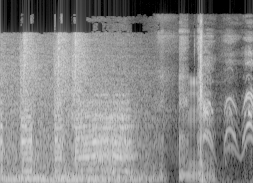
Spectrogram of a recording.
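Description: A cow moos loudly, one long low drawn-out call followed by shorter bellowing bursts, with a few quick higher warbling sounds at the very end.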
